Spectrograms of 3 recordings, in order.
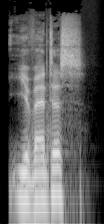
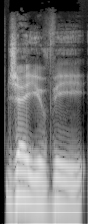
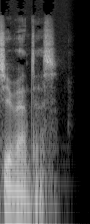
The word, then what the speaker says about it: Juventus: Juventus? – What am I thinking of? – Well, it's Juventus. – So I'm literally just pronouncing it wrong. – Yeah, it's pronounced Juventus.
